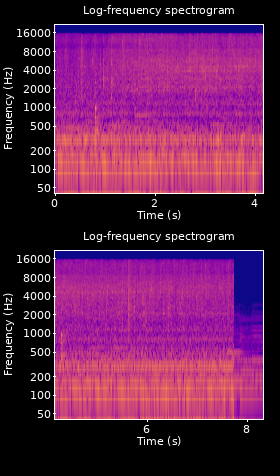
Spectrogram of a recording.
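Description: A steel pot of chorba vermicelle soup bubbling and hissing on the stove while a nylon ladle stirs and lifts it, with a few light clicks of the ladle against the pot over a steady low hum. Near the end it cuts off suddenly and soft piano music takes over.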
